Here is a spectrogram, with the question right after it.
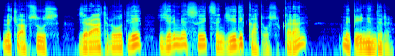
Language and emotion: Kashmiri, sad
